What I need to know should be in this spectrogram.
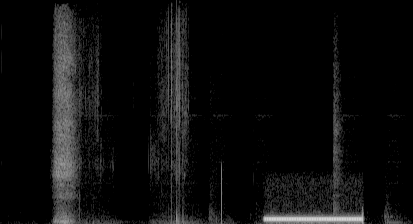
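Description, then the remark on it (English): A single steady telephone tone sounds loudly for about a second as a call goes out to check in with a guest. Before it come a few brief rustling, handling noises and a sharp click. “I'm going to get CJ on the phone and we're going to see how he's doing.”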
